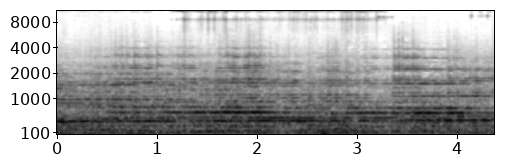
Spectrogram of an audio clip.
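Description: Experimental ambient electronic music made by resonance synthesis: many sustained, overlapping ringing tones over a dense low rumbling noise bed, with thin high tones coming in about a second in.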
